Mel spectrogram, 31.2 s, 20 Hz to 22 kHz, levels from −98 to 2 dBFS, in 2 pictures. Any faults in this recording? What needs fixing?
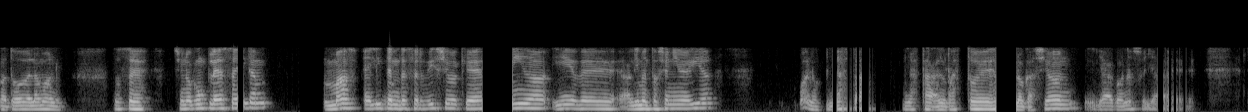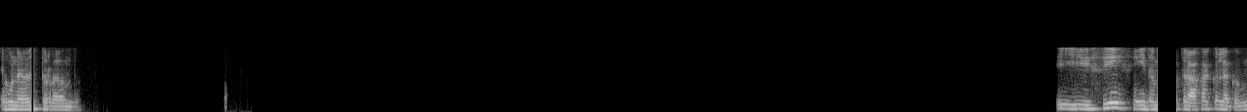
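Packet loss filled with silence cuts the speech at 2.96–3.04 s, 6.02–6.40 s, 10.40–10.97 s, 12.44–12.70 s, 14.46–14.82 s, 15.98–16.02 s and 30.06–30.30 s. Every gap is a multiple of 20 ms, which fits 20 ms packets, and at 10.4 s and 14.5 s the holes are scattered in short runs. Unlike concealed loss, nothing fills these holes: the sound drops to dead silence with hard edges, while the G.711 telephone band stays intact either side. A jitter buffer with packet loss concealment, plus forward error correction on the link, would prevent it.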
